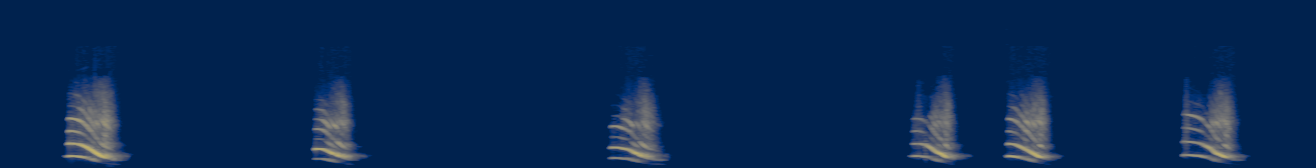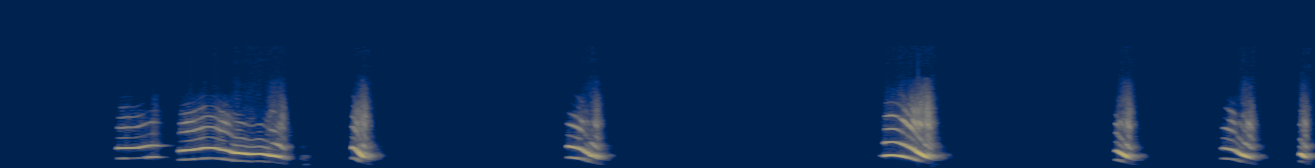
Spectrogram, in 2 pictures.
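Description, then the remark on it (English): A FlexMark elk call being blown: a series of about a dozen short, high, squealing mews, each sliding downward, with a brief warbling run partway through. The calls are loud, with silence between them and no talking. “But so here's just a little flavor of what you can do with this FlexMark elk call.”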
